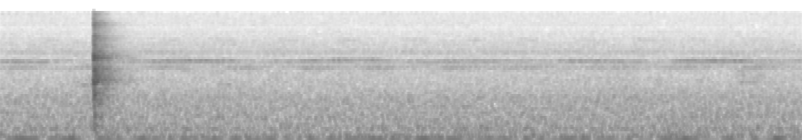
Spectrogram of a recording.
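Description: Near silence: room tone with a faint high-pitched whine, broken by a single sharp click about half a second in.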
